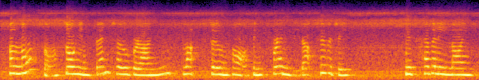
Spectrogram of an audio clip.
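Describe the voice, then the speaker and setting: A woman with a fairly high, very mellow voice reads a dramatised first-person story. Her delivery is formal and literary, on a muffled old 1980s radio tape. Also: slight background noise. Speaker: amateur player reading a radio story.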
